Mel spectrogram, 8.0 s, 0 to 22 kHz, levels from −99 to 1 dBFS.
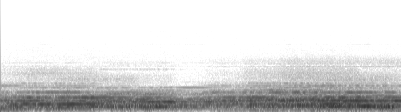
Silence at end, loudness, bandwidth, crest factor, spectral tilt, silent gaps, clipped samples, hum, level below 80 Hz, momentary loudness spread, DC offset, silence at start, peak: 0 s; -31 LUFS; 2.3 kHz; 14 dB; -14 dB/octave; none; under 0.1%; none; -54 dBFS; 11 LU; under 0.1%; 0 s; -16 dBFS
